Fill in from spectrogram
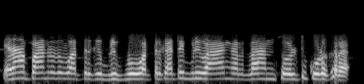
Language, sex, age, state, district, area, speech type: Tamil, female, 45-60, Tamil Nadu, Tirupattur, rural, conversation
